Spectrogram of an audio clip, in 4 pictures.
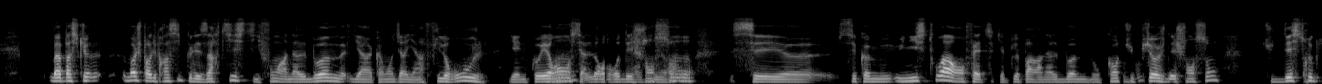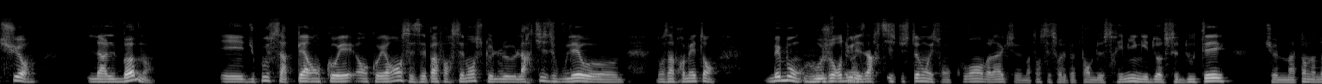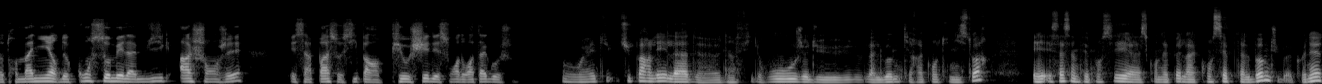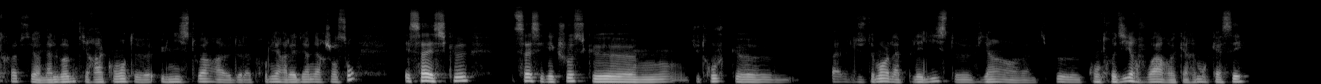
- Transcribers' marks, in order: other background noise
- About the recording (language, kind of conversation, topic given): French, podcast, Pourquoi préfères-tu écouter un album plutôt qu’une playlist, ou l’inverse ?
